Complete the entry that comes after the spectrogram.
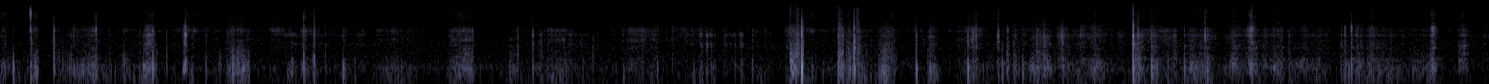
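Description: Long nails on both hands scratch and tap the mic capsule housings of a handheld plastic Tascam recorder. Quiet, irregular bursts of dry, bright scratching and crisp clicks come one after another, with short gaps of faint hiss between them.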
